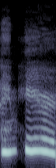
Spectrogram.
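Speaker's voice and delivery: tiny, small little voice. Retelling how someone answered during a prayer session: imitating a little voice. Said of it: "there was this little voice that was like".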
